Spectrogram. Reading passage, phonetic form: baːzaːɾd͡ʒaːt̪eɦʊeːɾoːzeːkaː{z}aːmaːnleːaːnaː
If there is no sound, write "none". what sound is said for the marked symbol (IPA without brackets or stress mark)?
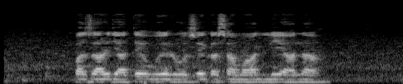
s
